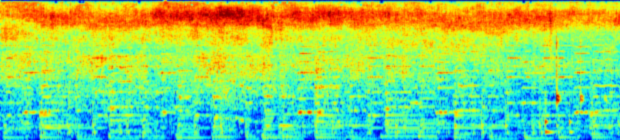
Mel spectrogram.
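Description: Spicy webfoot octopus and pork belly stir-frying over high heat in a pan, sizzling steadily as a wooden spatula turns it. Background music with a steady beat plays over it.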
